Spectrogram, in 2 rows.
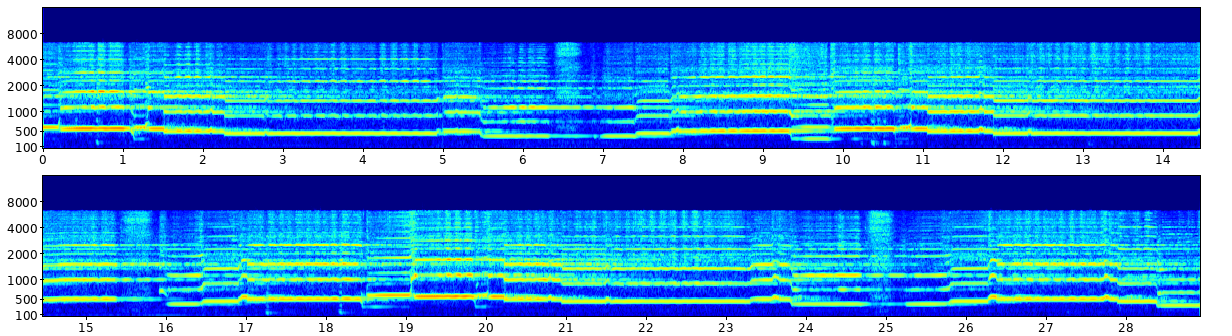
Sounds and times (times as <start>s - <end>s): Flute: 0.0s - 28.9s.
